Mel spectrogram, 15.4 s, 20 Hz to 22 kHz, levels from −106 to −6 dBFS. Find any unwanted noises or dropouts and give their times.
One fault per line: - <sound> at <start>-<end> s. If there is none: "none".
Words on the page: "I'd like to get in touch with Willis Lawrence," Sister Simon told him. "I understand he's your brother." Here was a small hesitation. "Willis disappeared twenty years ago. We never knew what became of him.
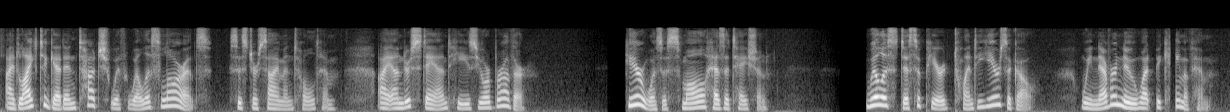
- dropout at 14.6-14.7 s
